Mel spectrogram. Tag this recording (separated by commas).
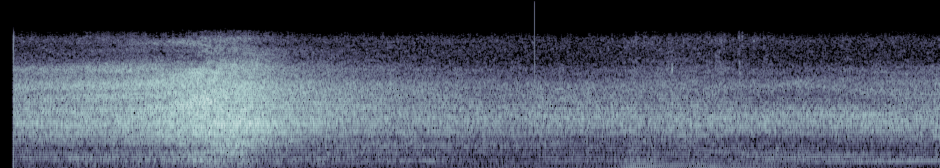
Car, Vehicle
